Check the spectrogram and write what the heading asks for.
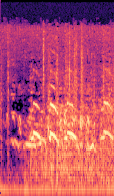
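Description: Gulls crying, many short calls overlapping, starting about half a second in.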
